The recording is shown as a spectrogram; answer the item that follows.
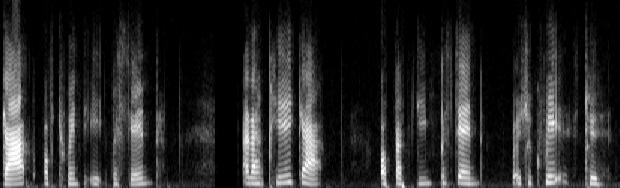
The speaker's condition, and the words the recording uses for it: Deafness. I had many years of speech therapy to learn how to talk, so it does affect my speech sometimes.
